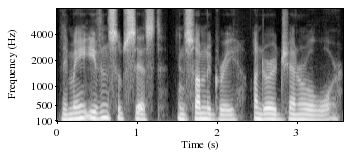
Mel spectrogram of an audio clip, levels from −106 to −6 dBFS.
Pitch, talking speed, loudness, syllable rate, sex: 135 Hz, 185 wpm, -16 LUFS, 5.4 syllables/s, male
